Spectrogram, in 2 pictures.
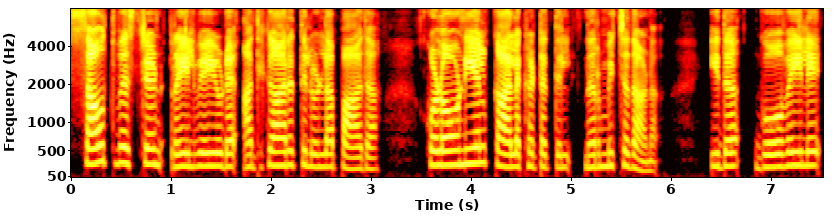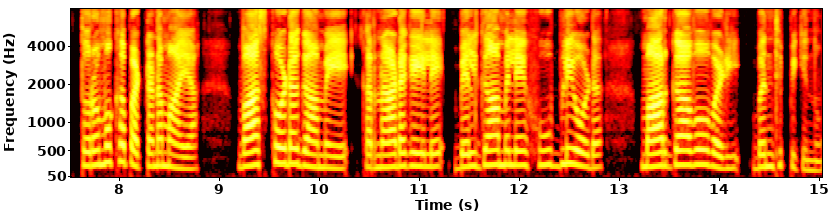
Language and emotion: Malayalam, neutral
